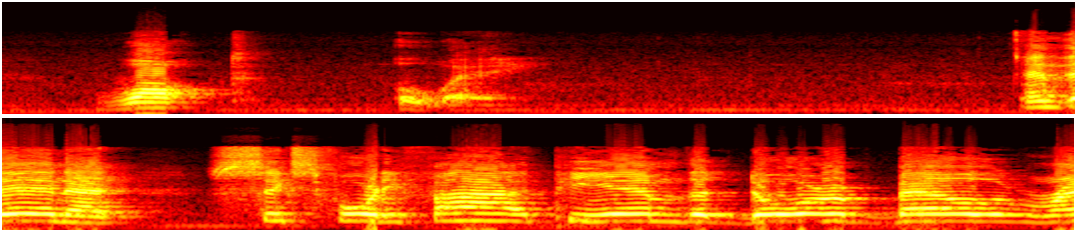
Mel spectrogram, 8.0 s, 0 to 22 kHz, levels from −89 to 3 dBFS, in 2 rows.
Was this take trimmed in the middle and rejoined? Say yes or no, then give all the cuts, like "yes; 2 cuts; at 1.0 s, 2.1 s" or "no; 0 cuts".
no; 0 cuts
